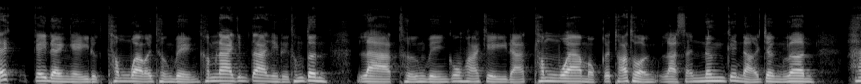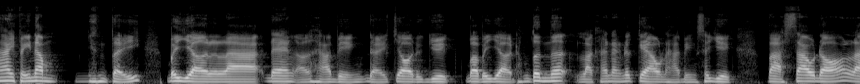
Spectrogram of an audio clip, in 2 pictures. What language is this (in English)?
Vietnamese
